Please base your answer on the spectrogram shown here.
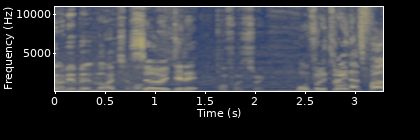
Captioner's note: quietly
